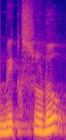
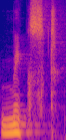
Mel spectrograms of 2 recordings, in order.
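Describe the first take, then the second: First: The word ends with an added 'du' vowel sound. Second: The word ends sharply with a 't' sound. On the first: The speaker calls it wrong. "దీన్ని కూడా మిక్స్డు అనకూడదు" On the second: The speaker calls it right. "ఇక్కడ డీని టీగా పలకాలి"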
